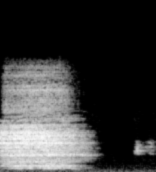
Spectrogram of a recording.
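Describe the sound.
A long, steady inhale taken as part of a slow breathing exercise, a soft rushing breath that holds for about a second before fading into quiet, followed by a short faint breathy sound at the end.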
